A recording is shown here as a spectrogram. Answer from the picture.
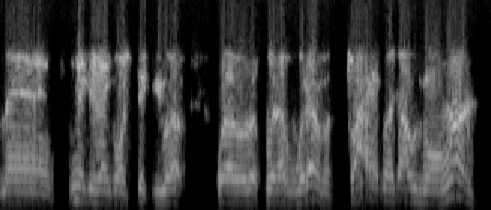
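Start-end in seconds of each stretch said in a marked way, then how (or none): none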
